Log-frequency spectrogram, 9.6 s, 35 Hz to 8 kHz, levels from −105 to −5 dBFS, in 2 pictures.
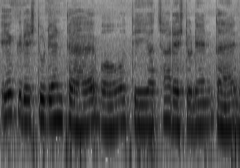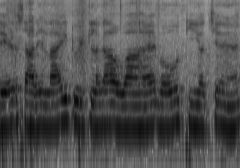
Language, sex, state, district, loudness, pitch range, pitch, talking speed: Hindi, male, Bihar, Araria, -16 LUFS, 135-155 Hz, 140 Hz, 110 wpm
